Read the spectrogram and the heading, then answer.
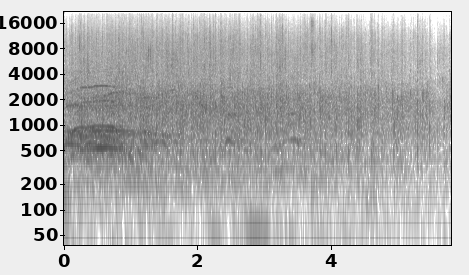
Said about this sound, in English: Yeah, hold your applause, please, for Albuquerque. We've got to go on with the show. Can't just be applauding everyone's hometown.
